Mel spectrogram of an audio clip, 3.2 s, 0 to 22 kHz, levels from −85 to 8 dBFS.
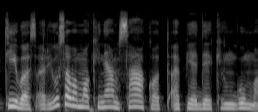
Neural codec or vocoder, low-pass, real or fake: none; 14.4 kHz; real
